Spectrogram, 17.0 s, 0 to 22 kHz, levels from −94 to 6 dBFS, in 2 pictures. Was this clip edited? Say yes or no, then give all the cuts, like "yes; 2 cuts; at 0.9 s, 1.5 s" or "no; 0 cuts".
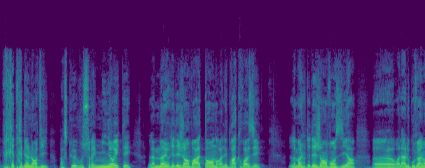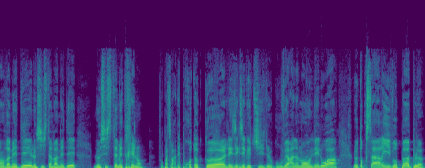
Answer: yes; 1 cut; at 11.5 s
